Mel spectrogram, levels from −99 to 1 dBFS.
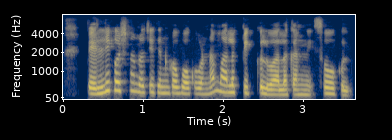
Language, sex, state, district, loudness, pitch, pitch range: Telugu, female, Andhra Pradesh, Anantapur, -20 LUFS, 210 Hz, 185-250 Hz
